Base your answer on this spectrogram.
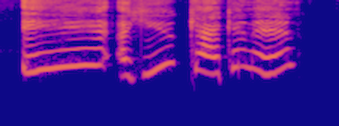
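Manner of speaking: put-on Liverpool Scouse accent, very high. In a skit showing words a Scouser would say, Scouse accent. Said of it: "words you would typically hear from a Scouser".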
